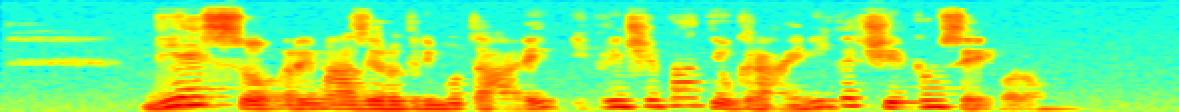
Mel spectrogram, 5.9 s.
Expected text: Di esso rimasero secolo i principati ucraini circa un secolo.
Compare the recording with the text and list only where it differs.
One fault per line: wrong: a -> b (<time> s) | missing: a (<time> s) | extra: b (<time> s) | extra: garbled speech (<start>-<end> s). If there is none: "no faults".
wrong: secolo -> tributari (2.0 s)
extra: per (4.1 s)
